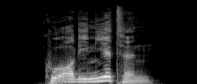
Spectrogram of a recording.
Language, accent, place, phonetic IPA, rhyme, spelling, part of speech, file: German, Germany, Berlin, [koʔɔʁdiˈniːɐ̯tn̩], -iːɐ̯tn̩, koordinierten, adjective / verb, De-koordinierten.ogg
- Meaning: inflection of koordinieren: 1. first/third-person plural preterite 2. first/third-person plural subjunctive II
